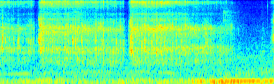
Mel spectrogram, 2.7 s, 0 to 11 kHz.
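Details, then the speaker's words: Ford Mondeo Mk3 long driveshaft removed during dual-mass flywheel and clutch job, rotated by hand: gritty, crunchy grinding from the worn support bearing, discoloured blue/purple from overheating; replacement ordered. "as you can hear the bearing is really really grunchy"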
